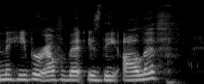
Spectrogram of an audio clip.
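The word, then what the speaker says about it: א: All right, the very first letter in the Hebrew alphabet is the Aleph. It's a silent letter. It doesn't make any sound on its own.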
